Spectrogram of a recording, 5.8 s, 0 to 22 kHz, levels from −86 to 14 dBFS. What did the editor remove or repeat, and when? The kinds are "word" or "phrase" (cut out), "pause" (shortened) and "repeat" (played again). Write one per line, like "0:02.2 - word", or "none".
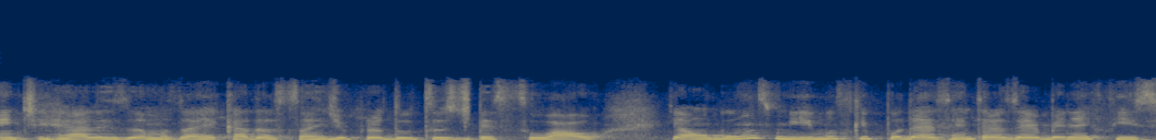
0:02.3 - word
